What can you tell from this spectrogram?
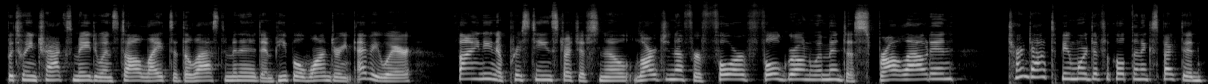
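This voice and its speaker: A woman's voice: medium pitch, moderate pace. A woman reading scripted first-person story narration as an audiobook narrator.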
